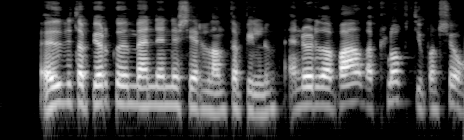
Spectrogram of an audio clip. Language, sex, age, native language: Icelandic, male, 40-49, Icelandic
